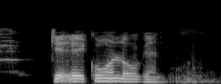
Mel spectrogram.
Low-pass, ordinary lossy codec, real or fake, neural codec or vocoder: 5.4 kHz; MP3, 32 kbps; fake; codec, 16 kHz, 2 kbps, FunCodec, trained on Chinese and English, 25 frames a second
